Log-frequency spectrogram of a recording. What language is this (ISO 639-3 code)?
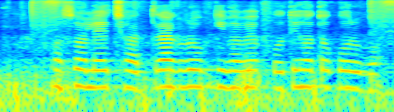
ben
